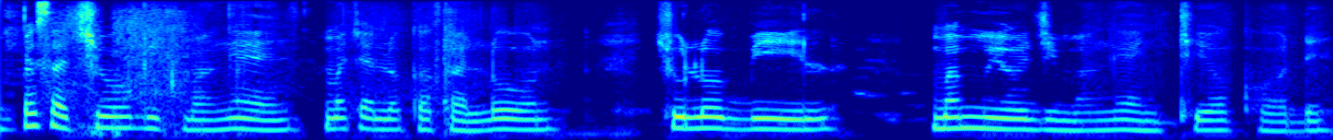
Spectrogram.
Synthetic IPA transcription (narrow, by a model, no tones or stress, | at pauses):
pɛsat͡ʃwoɡikmaŋɛɲmat͡ʃalɔkakalont͡ʃulobil | mamiod͡ʒimaŋɛɲtʰjɔkʰɔde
